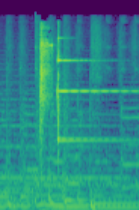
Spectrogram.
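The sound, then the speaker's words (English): Shopify online store sale notification chime: a couple of bright, bell-like dings ring out over a soft, steady background tone, with a lingering ring afterward. “Aha, you know what that means. It's the sound of another sale on Shopify,”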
